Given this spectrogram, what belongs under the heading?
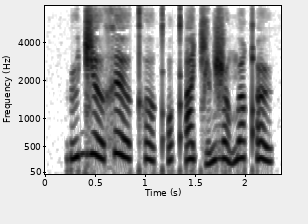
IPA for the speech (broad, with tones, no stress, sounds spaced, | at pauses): ɽ ʉ˧˥ d͡ʑ ɛ˥˧ ə̯ x ɛ˥˧ ə̯ kʰ ʌ˥˧ kʼ ɔ˥ kʼ a˥ t͡ɕ ə˩˥ ɳ ʐ ʌ˥˩ m ɵ˥ ə̯ qʼ ʉ˥˧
